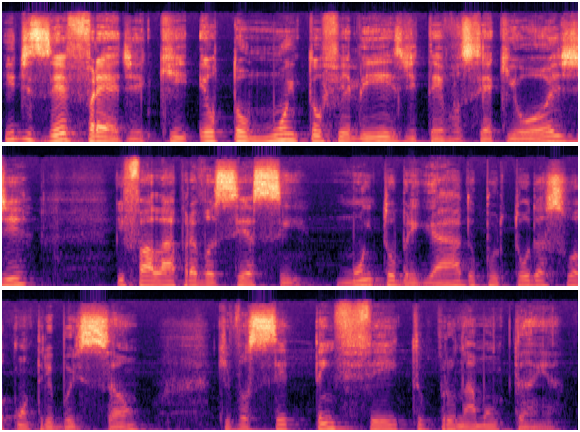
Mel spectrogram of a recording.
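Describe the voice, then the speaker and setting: Male podcast host, mid-pitched, deliberate, grateful tone, introducing a guest. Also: mellow, husky. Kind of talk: podcast interview, read-out introduction.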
